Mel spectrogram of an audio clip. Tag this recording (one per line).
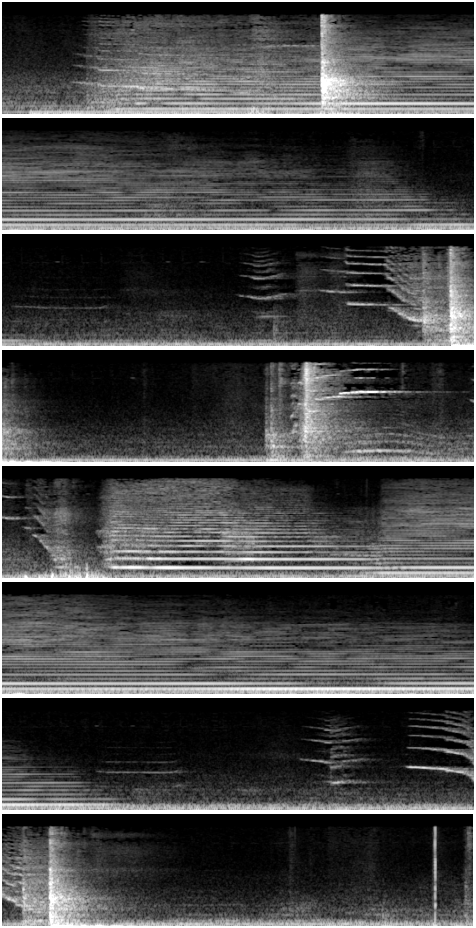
close
closing
creak
door
field-recording
squeak
squeaky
